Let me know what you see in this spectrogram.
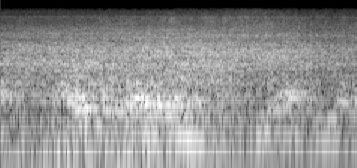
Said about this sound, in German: Wir können hier einfach unseren Heizdampf quasi aufdrehen und damit wird die Anlage geheizt.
